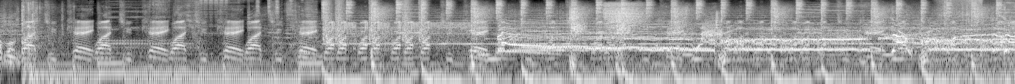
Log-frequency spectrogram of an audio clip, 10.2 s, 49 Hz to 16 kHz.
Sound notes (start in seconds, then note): 4.8 people yelling; 7.2 man roaring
